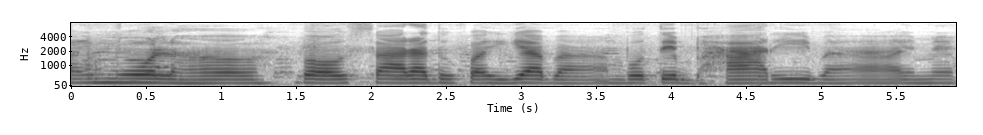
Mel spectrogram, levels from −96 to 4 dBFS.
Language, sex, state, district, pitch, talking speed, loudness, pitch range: Bhojpuri, female, Uttar Pradesh, Gorakhpur, 170 Hz, 120 wpm, -27 LUFS, 165-175 Hz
